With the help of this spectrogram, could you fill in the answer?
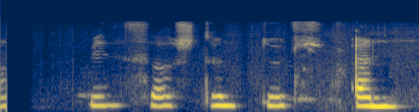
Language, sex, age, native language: Icelandic, male, 8, Icelandic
